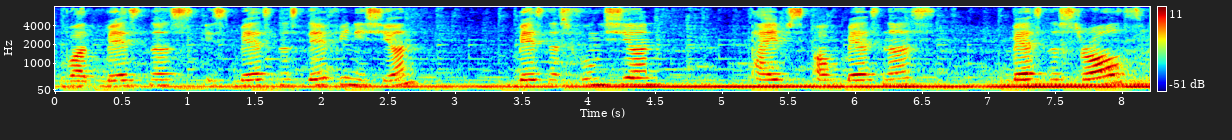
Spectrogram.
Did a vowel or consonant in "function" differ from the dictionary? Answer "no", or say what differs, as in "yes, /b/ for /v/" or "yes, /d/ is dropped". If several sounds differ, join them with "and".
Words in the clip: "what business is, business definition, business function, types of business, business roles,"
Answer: yes, /k/ is dropped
